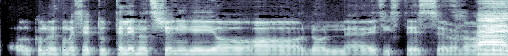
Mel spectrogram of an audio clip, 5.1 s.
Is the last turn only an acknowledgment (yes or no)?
no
